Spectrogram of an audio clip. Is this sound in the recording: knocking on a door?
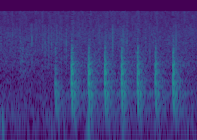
yes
